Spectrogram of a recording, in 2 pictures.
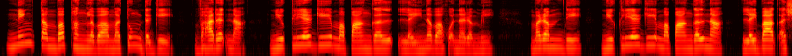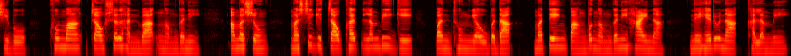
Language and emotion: Manipuri, neutral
